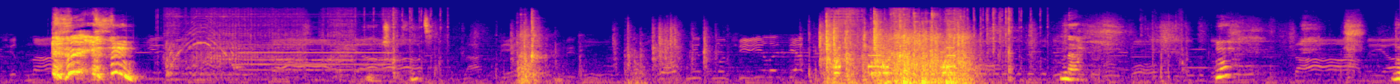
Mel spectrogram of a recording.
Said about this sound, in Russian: немножечко кашлянешь, двери открываются сами собой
